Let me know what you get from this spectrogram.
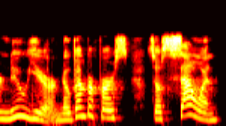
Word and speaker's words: Samhain: But it's not spelled anything like it sounds. It's spelled S-A-M-H-A-I-N, spelled Samhain, but it's pronounced Samhain.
